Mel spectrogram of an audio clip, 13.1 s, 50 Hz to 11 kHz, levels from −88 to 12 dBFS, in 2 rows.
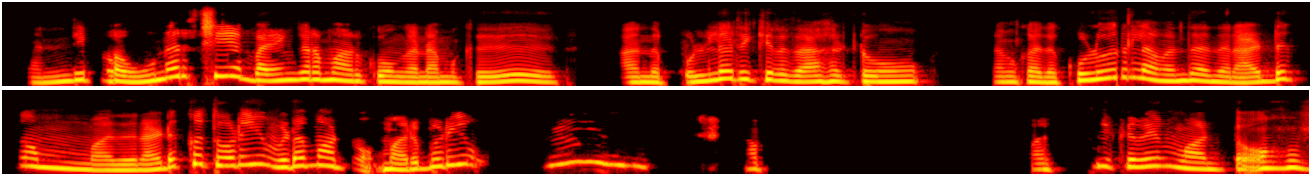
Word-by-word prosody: கண்டிப்பா. 190 Hz, +5 st, 0 dB, 0.2 s
உணர்ச்சியே 340 Hz, -, +1 dB
பயங்கரமா 225 Hz, +2 st, +2 dB
இருக்கும்ங்க 180 Hz, -3 st, +1 dB
நமக்கு. 165 Hz, 0 st, 0 dB, 0.7 s
அந்த 165 Hz, 0 st, +2 dB
புல்லரிக்கிறதாகட்டும், 180 Hz, -5 st, +2 dB, 0.4 s
நமக்கு 170 Hz, 0 st, -1 dB
அந்த 160 Hz, -1 st, 0 dB
குளுருல 275 Hz, +5 st, +2 dB
வந்து 205 Hz, +2 st, +2 dB
அந்த 175 Hz, -2 st, +1 dB
நடுக்கம் 245 Hz, -, -1 dB, 0.2 s
அது 165 Hz, 0 st, +1 dB
நடுக்கத்தோடையும் 305 Hz, -, 0 dB
விடமாட்டோம். 270 Hz, -, -1 dB
மறுபடியும் 270 Hz, -, 0 dB, 0.4 s
ம் 380 Hz, -7 st, -4 dB, 0.6 s
அப் -, -, -10 dB, 1.3 s
வச்சுக்கவே 260 Hz, -, -2 dB
மாட்டோம். 205 Hz, +1 st, +1 dB
215 Hz, 95 wpm, -22 LUFS, 180-275 Hz, 1.3 s, பயங்கரமா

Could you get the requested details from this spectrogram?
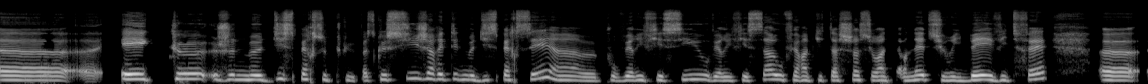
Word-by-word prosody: Heu, 195 Hz, -1 st, +4 dB, 0.8 s
est 240 Hz, -2 st, +8 dB, 0.2 s
que 250 Hz, -1 st, +2 dB
je 220 Hz, 0 st, 0 dB
ne 215 Hz, -, -2 dB
me 215 Hz, 0 st, +5 dB
disperse 240 Hz, -1 st, -2 dB
plus. 185 Hz, -2 st, -10 dB
Parce 175 Hz, +1 st, -8 dB
que 225 Hz, -, -3 dB
si 230 Hz, +6 st, -1 dB
j'arrêtais 245 Hz, -2 st, -1 dB
de -, -, -4 dB
me 215 Hz, -1 st, -1 dB
disperser, 210 Hz, -, -2 dB
hein, 200 Hz, -5 st, -2 dB
heu, 165 Hz, -1 st, -5 dB
pour 190 Hz, -4 st, -6 dB
vérifier 195 Hz, +1 st, -2 dB
ci 220 Hz, +6 st, -2 dB
ou 215 Hz, -, -3 dB
vérifier 180 Hz, 0 st, -4 dB
ça 225 Hz, +6 st, 0 dB
ou 220 Hz, -, 0 dB
faire 195 Hz, -2 st, -5 dB
un 195 Hz, -, -1 dB
petit 180 Hz, +2 st, -11 dB
achat 190 Hz, +3 st, -1 dB
sur 195 Hz, -2 st, -4 dB
internet 185 Hz, +4 st, -1 dB
sur 185 Hz, -4 st, -2 dB
eBay 205 Hz, +5 st, +6 dB
vite 180 Hz, -2 st, -4 dB
fait. 245 Hz, +5 st, -1 dB, 0.5 s
Heu, 195 Hz, -2 st, +3 dB
205 Hz, 185 wpm, -24 LUFS, 185-225 Hz, 0.8 s, est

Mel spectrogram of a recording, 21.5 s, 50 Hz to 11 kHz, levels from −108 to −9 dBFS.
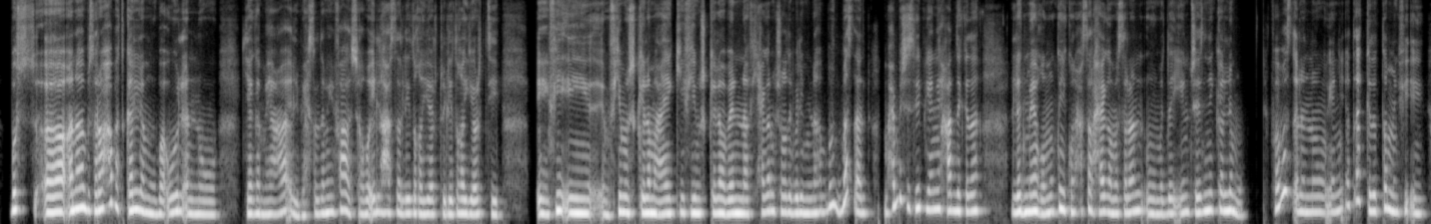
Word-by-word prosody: بُصّ، 260 Hz, 0 st, -1 dB
أ -, -, -13 dB, 0.4 s
أنا 280 Hz, +3 st, +7 dB
بصراحة 265 Hz, +6 st, +2 dB
باتكلم 255 Hz, -, +2 dB
وباقول 210 Hz, +4 st, 0 dB
إنه 200 Hz, -2 st, -2 dB, 0.4 s
يا 205 Hz, -, +2 dB
جماعة 200 Hz, +3 st, -2 dB
اللي 195 Hz, -5 st, -2 dB
بيحصَل 180 Hz, +4 st, -6 dB
ده 210 Hz, -, -1 dB
ما 220 Hz, -, +3 dB
ينفعش، 225 Hz, -1 st, -3 dB
هو 200 Hz, 0 st, -1 dB
إيه -, -, -1 dB
اللي 225 Hz, 0 st, -1 dB
حصَل 215 Hz, 0 st, -3 dB
ليه 210 Hz, -, 0 dB
اتغيرتوا، 200 Hz, -1 st, -2 dB
ليه 200 Hz, -, +1 dB
اتغيرتِ، 205 Hz, 0 st, -1 dB, 0.7 s
إيه 200 Hz, 0 st, +1 dB
في 195 Hz, +6 st, +3 dB
إيه؟ 210 Hz, -3 st, +2 dB
في 185 Hz, +6 st, 0 dB
مشكلة 220 Hz, 0 st, +3 dB
معاكِ؟ 210 Hz, 0 st, +3 dB
في 215 Hz, 0 st, +1 dB
مشكلة 210 Hz, 0 st, +1 dB
ما -, -, +5 dB
بيننا؟ 210 Hz, 0 st, +4 dB
في 205 Hz, 0 st, -12 dB
حاجة 225 Hz, +1 st, -3 dB
أنا 240 Hz, -, 0 dB
مش 235 Hz, 0 st, -6 dB
واخدة 225 Hz, -1 st, -1 dB
بالي 220 Hz, 0 st, +1 dB
منها؟ 215 Hz, +1 st, 0 dB
ب 225 Hz, -, -7 dB, 0.2 s
باسأل، 215 Hz, -2 st, -1 dB, 0.3 s
ما 225 Hz, -, -6 dB
أحبش 345 Hz, -, -2 dB
أسيب 285 Hz, 0 st, -1 dB
يعني 270 Hz, +1 st, +1 dB
حد 245 Hz, -1 st, 0 dB
كده 240 Hz, 0 st, -1 dB, 0.5 s
لدماغُه، 230 Hz, 0 st, +4 dB
ممكن 230 Hz, +6 st, +2 dB
يكون 240 Hz, -3 st, -1 dB
حصَل 240 Hz, +2 st, -4 dB
حاجة 225 Hz, 0 st, -2 dB
مثلًا 220 Hz, +4 st, -1 dB
ومضايقين 210 Hz, +2 st, -3 dB
مش 230 Hz, 0 st, -7 dB
عايزين 225 Hz, +3 st, +2 dB
يتكلموا، 245 Hz, -5 st, +1 dB, 0.4 s
فباسأل 300 Hz, -, -2 dB
إنه 230 Hz, 0 st, -3 dB
يعني 250 Hz, +6 st, -6 dB
أتأكد 375 Hz, -6 st, -4 dB
أطمن 240 Hz, 0 st, 0 dB
في 230 Hz, +3 st, -7 dB
إيه، 210 Hz, 0 st, -5 dB
220 Hz, 180 wpm, -23 LUFS, 210-245 Hz, 0.7 s, أنا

